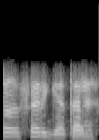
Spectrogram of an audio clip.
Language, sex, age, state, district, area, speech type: Tamil, female, 30-45, Tamil Nadu, Tirupattur, rural, conversation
